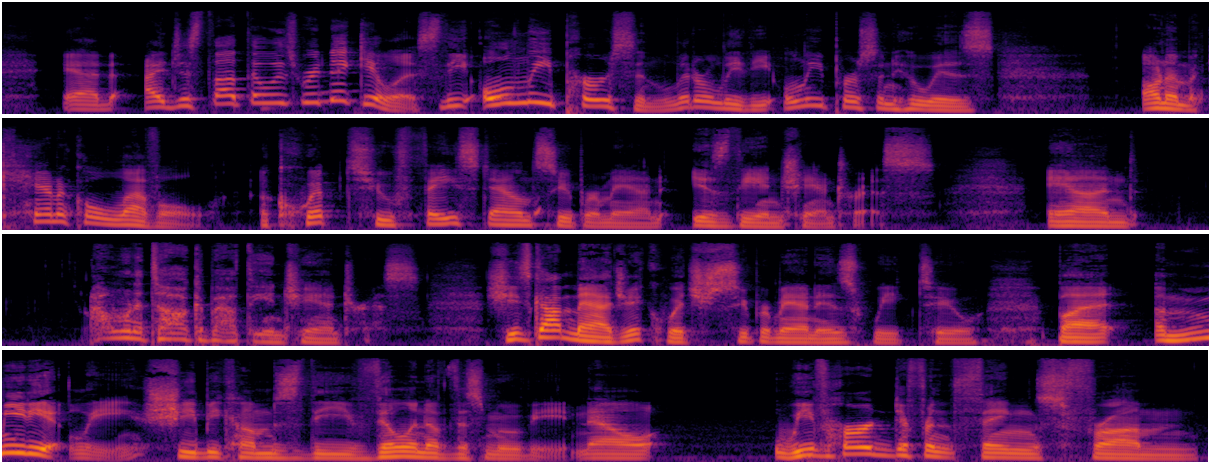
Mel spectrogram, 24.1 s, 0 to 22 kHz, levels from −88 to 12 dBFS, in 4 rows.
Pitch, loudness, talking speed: 125 Hz, -27 LUFS, 145 wpm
